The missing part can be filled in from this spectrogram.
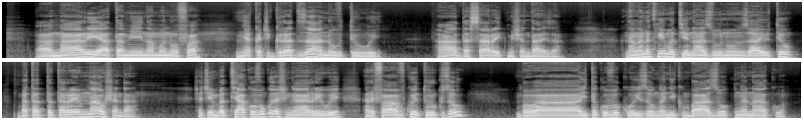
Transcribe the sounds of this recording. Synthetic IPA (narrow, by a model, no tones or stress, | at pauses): anaɾeat̪amenamanofa | niakaʈ͡ʂiɡɾad̪izaːnot̪ewwe | ad̪asaɾakʲimiʃand̪aiza | naŋanakiŋemat̪inazononizaiwt̪ew | mbat̪ad̪̚t̪at̪aɾajaminauʃand̪a | saʈ͡ʂimbat̪iakovokuzaʃiŋaɾewerefaavikuwet̪uɾukuzow | mbait̪akovakuizoŋanikʲumbaazoakiŋanakuə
